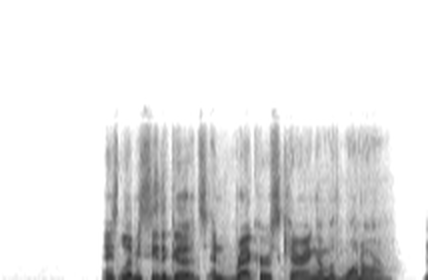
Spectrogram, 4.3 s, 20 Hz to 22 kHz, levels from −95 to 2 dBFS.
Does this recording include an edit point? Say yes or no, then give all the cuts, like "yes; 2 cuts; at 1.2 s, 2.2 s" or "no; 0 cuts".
yes; 1 cut; at 1.2 s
